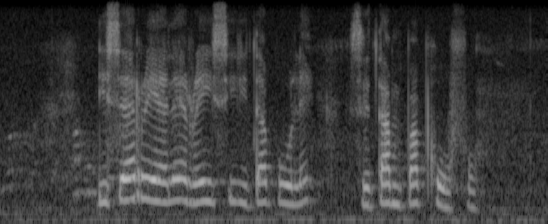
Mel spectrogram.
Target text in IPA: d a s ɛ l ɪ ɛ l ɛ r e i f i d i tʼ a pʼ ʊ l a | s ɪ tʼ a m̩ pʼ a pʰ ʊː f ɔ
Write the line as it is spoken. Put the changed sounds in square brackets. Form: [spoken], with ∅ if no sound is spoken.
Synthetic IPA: d [i] s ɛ [r] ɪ ɛ l ɛ r e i [s] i d i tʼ a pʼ ʊ l [ɛ] | s ɪ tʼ a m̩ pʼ a pʰ ʊː f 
